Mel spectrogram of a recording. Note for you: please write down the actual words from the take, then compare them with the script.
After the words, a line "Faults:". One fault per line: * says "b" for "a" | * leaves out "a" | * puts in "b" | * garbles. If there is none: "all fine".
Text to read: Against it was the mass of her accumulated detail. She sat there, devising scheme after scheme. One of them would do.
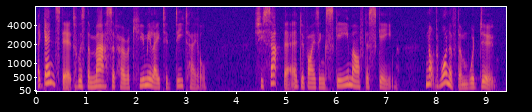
Against it was the mass of her accumulated detail. She sat there, devising scheme after scheme. Not one of them would do.
Faults:
* puts in "Not"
